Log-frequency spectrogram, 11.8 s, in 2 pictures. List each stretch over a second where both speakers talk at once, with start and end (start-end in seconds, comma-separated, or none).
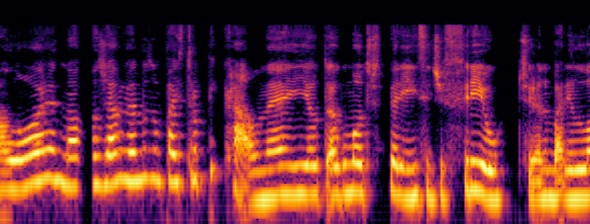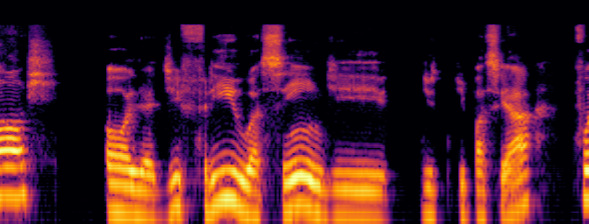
none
